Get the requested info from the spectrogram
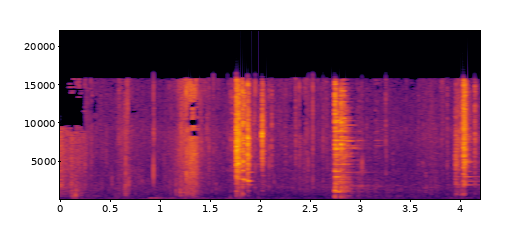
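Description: Footsteps crunching a few times on dry leaf and bark litter, over the faint steady buzz of a fly.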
